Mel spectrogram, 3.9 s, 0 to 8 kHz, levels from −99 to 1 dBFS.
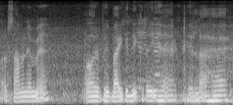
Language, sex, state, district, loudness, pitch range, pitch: Hindi, male, Jharkhand, Jamtara, -15 LUFS, 125-140 Hz, 135 Hz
